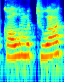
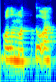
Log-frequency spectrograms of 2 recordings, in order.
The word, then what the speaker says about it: Kolomotu'a: Sorry, Joy, I may have pronounced that wrong. If you want to come on really quickly and help out with that. Yeah, so my dad is from Kolomotu'a, Tonga, and then my mom is from Tailevu, Fiji. Thank you so much for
